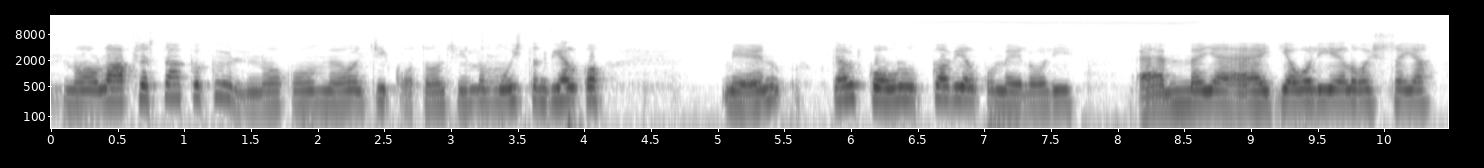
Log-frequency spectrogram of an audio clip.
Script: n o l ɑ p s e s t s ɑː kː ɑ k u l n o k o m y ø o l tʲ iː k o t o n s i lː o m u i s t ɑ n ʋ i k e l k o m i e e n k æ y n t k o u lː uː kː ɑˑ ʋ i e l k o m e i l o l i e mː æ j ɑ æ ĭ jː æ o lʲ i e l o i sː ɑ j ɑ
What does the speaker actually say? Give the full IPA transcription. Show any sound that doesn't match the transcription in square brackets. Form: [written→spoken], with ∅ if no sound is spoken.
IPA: n o l ɑ p s e s t s ɑː kː ɑ k u l n o k o m y ø o l tʲ iː k o t o n s i lː o m u i s t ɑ n ʋ i [k→∅] e l k o m i e e n k æ y n t k o u [lː→l] uː kː ɑˑ ʋ i e l k o m e i l o l i [e→æ] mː æ j ɑ æ ĭ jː æ o lʲ i e l o i sː ɑ j ɑ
